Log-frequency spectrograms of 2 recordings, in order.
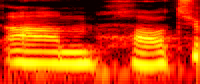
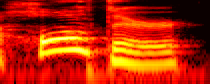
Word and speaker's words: Holter: It's not halter. No. It's holter.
